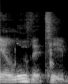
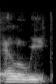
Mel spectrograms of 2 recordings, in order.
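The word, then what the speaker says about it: Eluveitie: is that how you pronounce it? Eloise? I used to say Eluvati, but That's how Keela that's tells me it's Eloise.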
